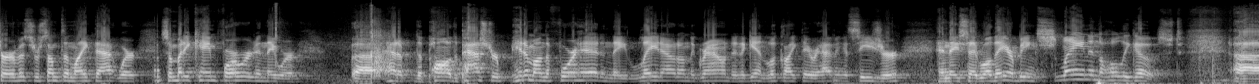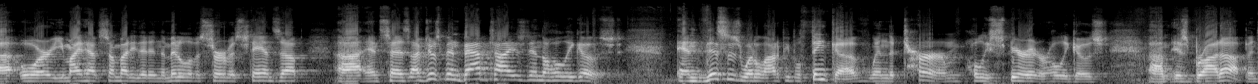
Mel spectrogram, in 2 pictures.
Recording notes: Sermon delivered to the Galena Bible Church.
